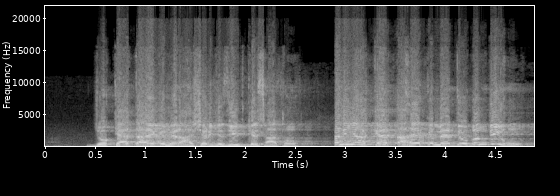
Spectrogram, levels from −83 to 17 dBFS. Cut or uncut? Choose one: cut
